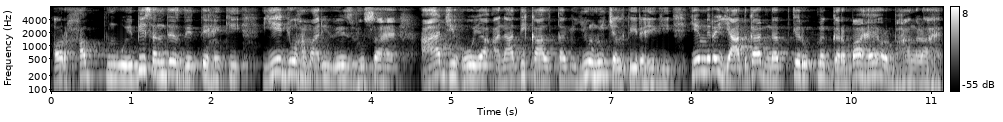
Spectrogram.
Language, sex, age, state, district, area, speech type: Hindi, male, 18-30, Madhya Pradesh, Balaghat, rural, spontaneous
